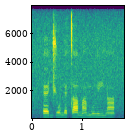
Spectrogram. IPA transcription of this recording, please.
ɛ˧ d͡ʒ o˨ n ɛ˨ t a˧ m ã˧ m u˦ l i˦˨ j ã˧

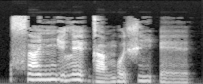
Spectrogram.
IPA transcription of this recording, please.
sʰ ã˦ ɲ ḭ˦˨ l ḛ˦˨ ɪ̯ ɡ ä˨ m o̰˦˨ ʊ̯ ʃ i˦ ʔ e˨ ɪ̯

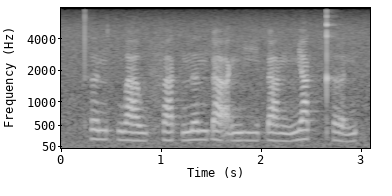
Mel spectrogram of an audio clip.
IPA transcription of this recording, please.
t̪ʰ ə˧ n k w a˨˩ w f a˨˩ k̚ n ə˧ n ɗ a̰ː˧˨ ŋ i˨˩ ɗ a˨˩ ŋ ɲ a˦˥ k̚ t̪ʰ ə˧˩˨ n

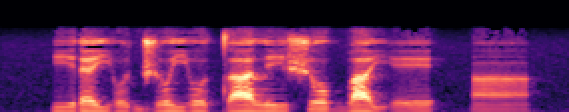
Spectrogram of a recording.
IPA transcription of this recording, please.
i˧ ɾ ɛ˧ j o˨ d͡ʒ o˨˦ j o˦˨ t a˨˦ l i˧ ʃ o˦ b a˦˨ j e˨˦ | ã˨

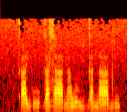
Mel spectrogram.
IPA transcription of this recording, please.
kʼ a˨ j uː˨ ɡ a˦ z aː˨ ɡ ã˦ w ʊ˦ ɣ i˨ ɡ a˦ n aː˨ d ĩ˦

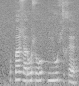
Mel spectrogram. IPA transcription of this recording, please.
f ɜ ɮ ɐ ɾ o ɬ o | ɲ u ç ə̤ x ɛ

